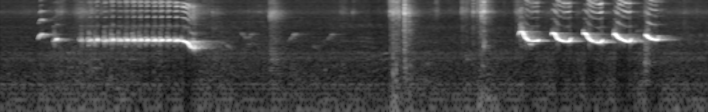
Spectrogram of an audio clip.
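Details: Lure song of a common iora: a sustained rattling trill ending in a downward slur, then a quick series of five bright whistles that each drop and rise, with scattered clicks between.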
